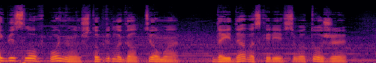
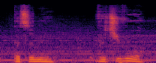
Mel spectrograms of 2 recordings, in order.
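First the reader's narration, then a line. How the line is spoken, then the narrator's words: Hoarse rasp. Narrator (Russian): прохрипел Толик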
